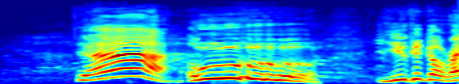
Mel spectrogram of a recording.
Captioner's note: laughter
